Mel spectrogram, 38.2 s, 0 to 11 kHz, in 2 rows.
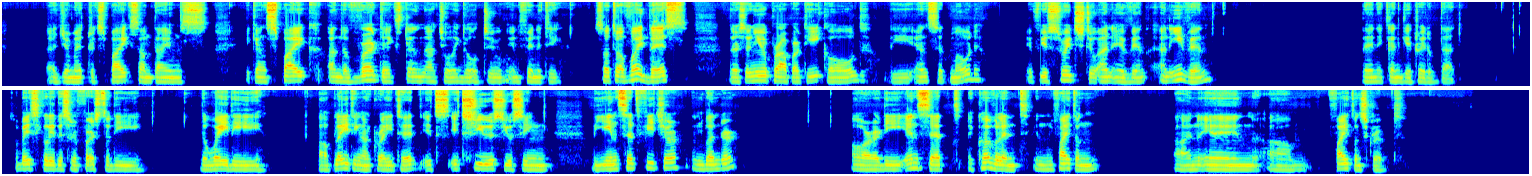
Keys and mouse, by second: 0.0-0.5 middle drag, 0.9-1.9 shift+middle drag, 2.2-2.7 middle drag, 3.7-4.1 middle drag, 4.6 middle click, 5.3 middle drag, 6.6 middle drag, 8.0 F9, 18.0-18.8 middle drag, 20.8-21.2 middle drag, 23.1 middle drag, 23.4-27.0 middle drag, 29.0-29.3 middle drag, 36.7 F9.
